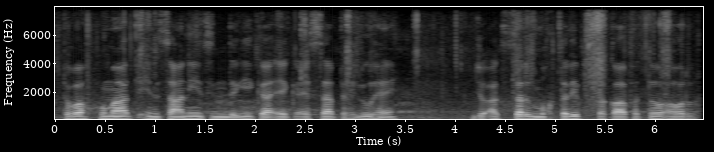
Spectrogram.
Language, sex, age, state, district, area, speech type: Urdu, male, 30-45, Uttar Pradesh, Muzaffarnagar, urban, spontaneous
